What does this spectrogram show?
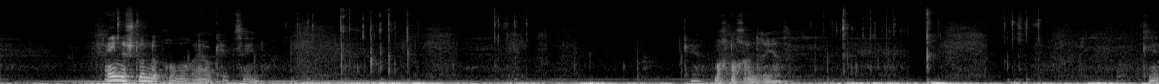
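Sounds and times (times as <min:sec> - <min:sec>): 
steady low electrical hum: 0:00.0 - 0:11.5
speech: 0:01.0 - 0:02.8, 0:07.2 - 0:08.0
rapid typing on a computer keyboard: 0:03.4 - 0:04.2, 0:08.2 - 0:09.4, 0:10.0 - 0:10.4.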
